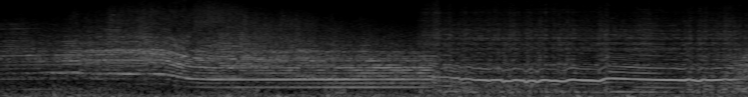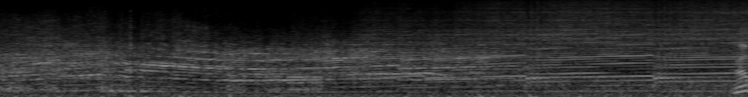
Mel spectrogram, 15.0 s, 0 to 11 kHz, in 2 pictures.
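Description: McLaren Formula One car driven by Kimi Raikkonen during practice at the 2006 San Marino Grand Prix, its high-pitched engine screaming and shifting through gears as it passes, the whine rising and falling with several gear changes over a steady roar.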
